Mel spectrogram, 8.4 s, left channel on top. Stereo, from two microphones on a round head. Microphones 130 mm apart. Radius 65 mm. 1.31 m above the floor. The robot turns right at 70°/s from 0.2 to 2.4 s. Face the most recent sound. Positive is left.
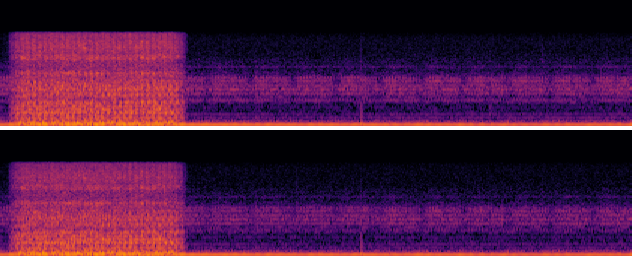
No sound to turn to.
